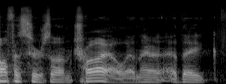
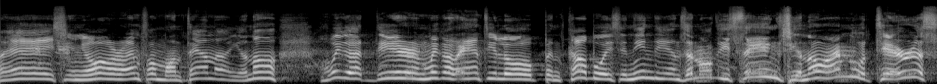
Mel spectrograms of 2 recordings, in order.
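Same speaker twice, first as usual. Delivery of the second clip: fake cheap Mexican accent, much higher, louder; 11 dB louder than usual. Retelling how he answered people wondering what he was doing, cheap Mexican accent. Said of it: "I go into this cheap Mexican accent".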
